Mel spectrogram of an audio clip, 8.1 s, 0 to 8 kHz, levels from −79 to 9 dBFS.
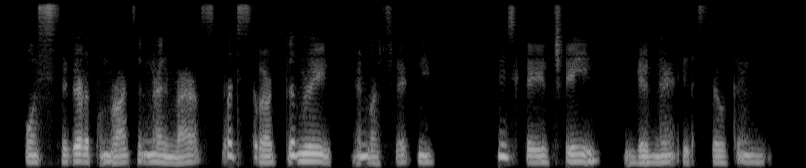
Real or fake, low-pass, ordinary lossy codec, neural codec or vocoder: fake; 7.2 kHz; AAC, 48 kbps; codec, 16 kHz, 0.5 kbps, FreqCodec, larger model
